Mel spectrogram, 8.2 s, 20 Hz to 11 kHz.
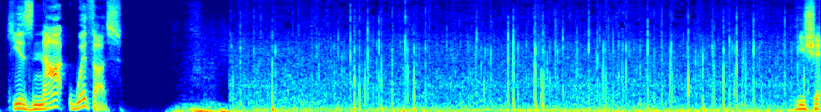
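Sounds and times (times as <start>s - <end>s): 
speech: 0.1s - 1.3s, 8.0s - 8.2s
brief low rumble: 1.7s - 8.0s
steady rain pattering on a hard surface: 2.3s - 8.2s.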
